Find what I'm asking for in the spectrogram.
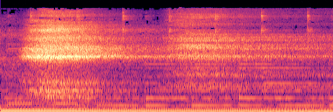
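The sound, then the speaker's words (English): A long breath out through the mouth during a guided breathing exercise, a soft airy rush that swells early and fades within about a second, over a steady low musical drone. “And on my voice, I want you to breathe out through your mouth. Are you ready? And out through your mouth.”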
